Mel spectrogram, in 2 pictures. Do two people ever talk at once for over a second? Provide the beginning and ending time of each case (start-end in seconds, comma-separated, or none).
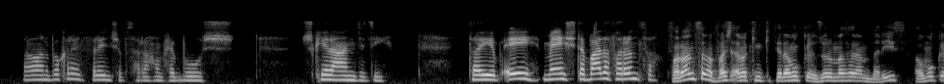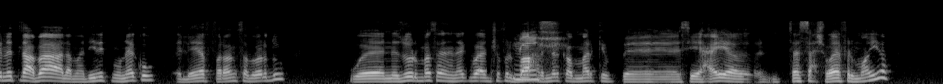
none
